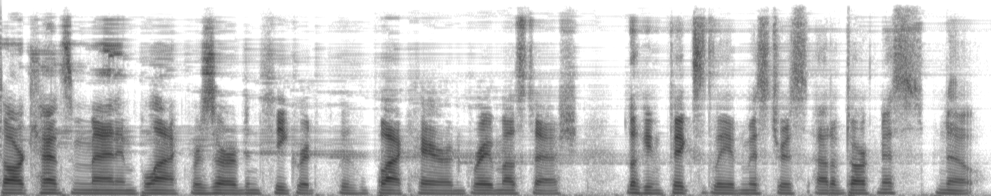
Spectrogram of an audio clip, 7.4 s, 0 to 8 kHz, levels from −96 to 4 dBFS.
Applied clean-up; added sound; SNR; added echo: neural mask model DeepFilterNet 3.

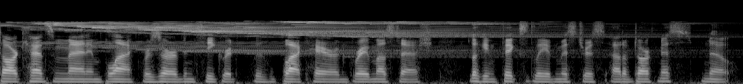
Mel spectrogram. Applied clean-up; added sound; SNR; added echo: none; Chime; 1 dB; none.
